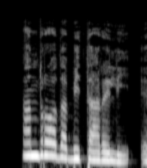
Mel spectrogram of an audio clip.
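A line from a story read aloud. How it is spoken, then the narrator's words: Exclamation. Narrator (Italian): esclamò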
